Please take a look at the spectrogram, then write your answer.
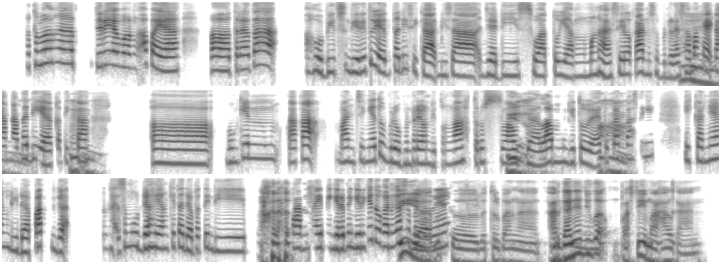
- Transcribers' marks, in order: chuckle
- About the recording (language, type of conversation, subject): Indonesian, unstructured, Pernahkah kamu menemukan hobi yang benar-benar mengejutkan?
